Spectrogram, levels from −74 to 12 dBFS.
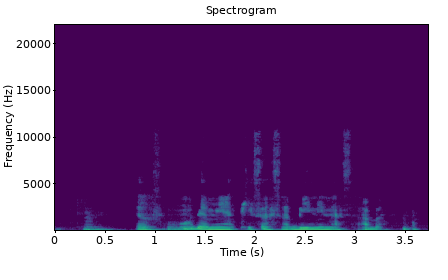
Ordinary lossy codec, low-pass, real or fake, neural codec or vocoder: AAC, 64 kbps; 10.8 kHz; real; none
